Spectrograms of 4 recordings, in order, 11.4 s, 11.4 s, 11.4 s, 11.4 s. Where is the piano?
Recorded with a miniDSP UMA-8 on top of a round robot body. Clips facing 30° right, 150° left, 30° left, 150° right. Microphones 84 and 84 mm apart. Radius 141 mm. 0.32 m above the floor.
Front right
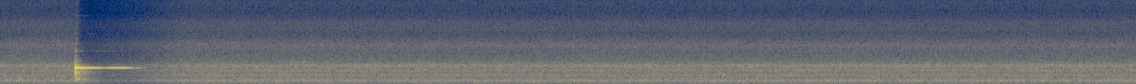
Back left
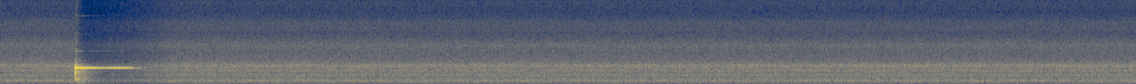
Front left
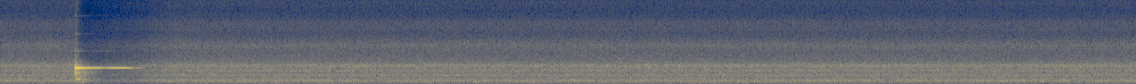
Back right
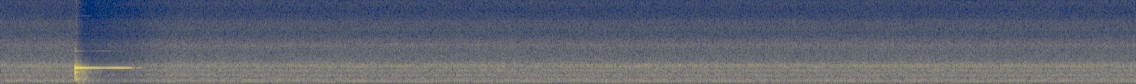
155° right, 1.1 m.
